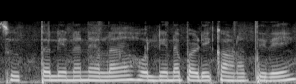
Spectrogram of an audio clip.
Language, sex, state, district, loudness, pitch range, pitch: Kannada, female, Karnataka, Bidar, -13 LUFS, 185-195 Hz, 190 Hz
